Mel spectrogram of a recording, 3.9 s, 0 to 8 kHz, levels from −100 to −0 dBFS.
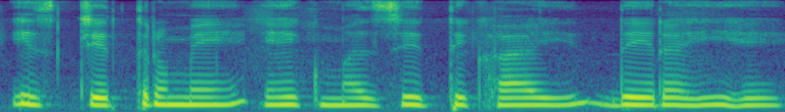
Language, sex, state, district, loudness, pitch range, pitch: Hindi, female, Madhya Pradesh, Bhopal, -15 LUFS, 195-205 Hz, 200 Hz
